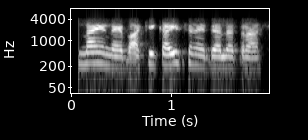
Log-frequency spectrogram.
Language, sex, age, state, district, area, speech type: Marathi, female, 60+, Maharashtra, Yavatmal, urban, conversation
